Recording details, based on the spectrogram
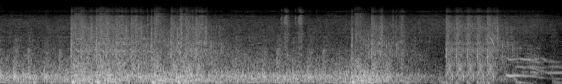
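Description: Rapid automatic M16 rifle fire in the Syphon Filter video game, loud sustained bursts of rattling shots in a subway setting, broken by short pauses, ending on a fading ringing tail.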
